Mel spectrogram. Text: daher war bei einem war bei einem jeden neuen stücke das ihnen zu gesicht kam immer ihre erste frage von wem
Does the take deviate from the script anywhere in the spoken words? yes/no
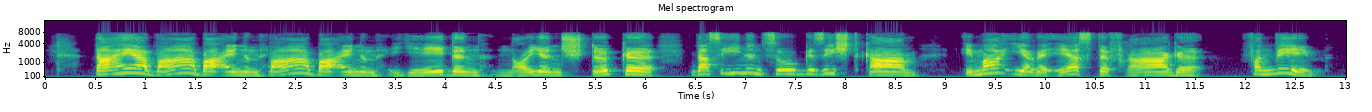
no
